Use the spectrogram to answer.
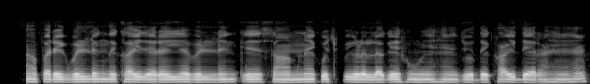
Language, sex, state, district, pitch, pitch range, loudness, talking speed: Hindi, male, Goa, North and South Goa, 120 Hz, 115-120 Hz, -15 LUFS, 215 wpm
